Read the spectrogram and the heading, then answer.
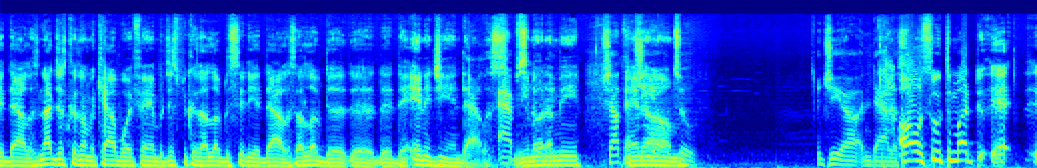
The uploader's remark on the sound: Today on the show we opened the phone lines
